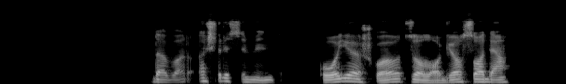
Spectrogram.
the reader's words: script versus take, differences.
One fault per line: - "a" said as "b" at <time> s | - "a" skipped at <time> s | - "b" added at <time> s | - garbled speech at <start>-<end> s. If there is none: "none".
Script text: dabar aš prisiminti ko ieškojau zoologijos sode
none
